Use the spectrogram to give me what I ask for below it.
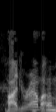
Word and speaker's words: Podurama: we're associated with called Podurama. Is that right? Did I pronounce that correctly? Podurama. Yeah.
